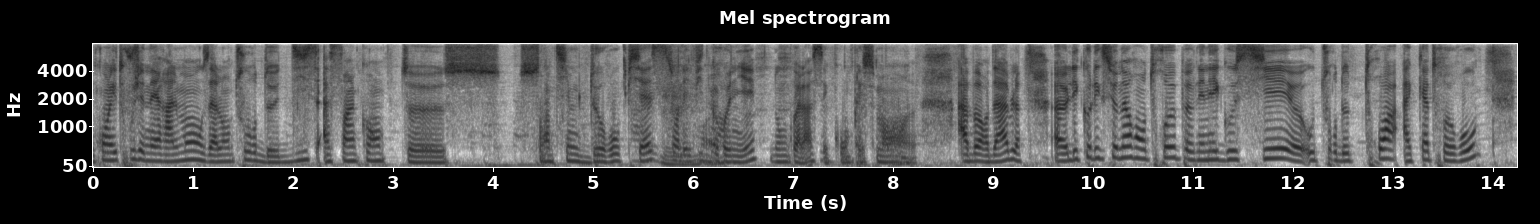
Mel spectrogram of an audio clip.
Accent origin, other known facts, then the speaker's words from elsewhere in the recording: France; Donc c'est vraiment en 87 que chez nous en France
